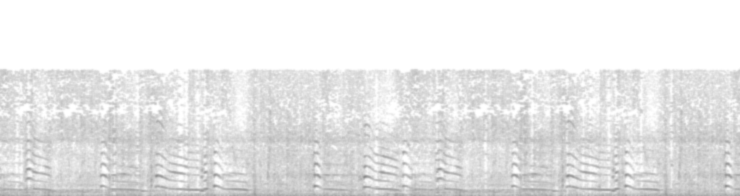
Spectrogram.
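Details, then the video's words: Black swans give high, musical whistled calls that slide downward, often in quick pairs, repeating every second or so over a low outdoor rumble. "Black Swan Sounds Effects! Video On The Sounds Black Swan Make!"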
